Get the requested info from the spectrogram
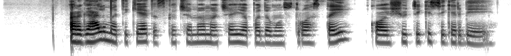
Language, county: Lithuanian, Vilnius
